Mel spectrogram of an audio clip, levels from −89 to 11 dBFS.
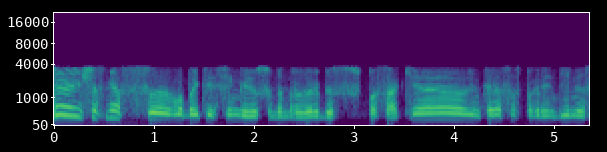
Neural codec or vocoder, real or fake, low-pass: none; real; 3.6 kHz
